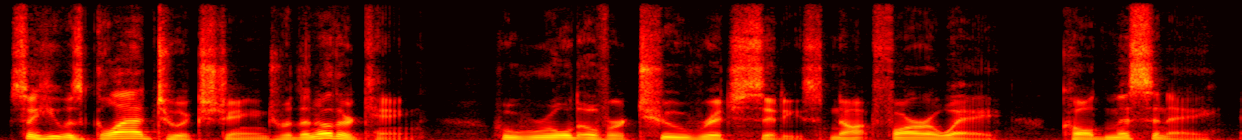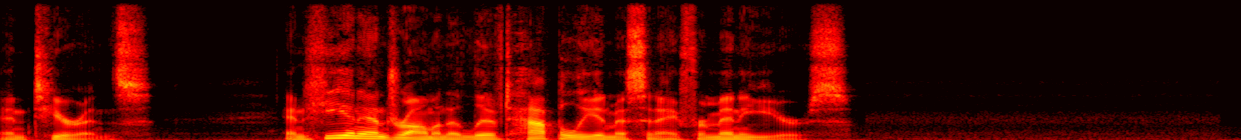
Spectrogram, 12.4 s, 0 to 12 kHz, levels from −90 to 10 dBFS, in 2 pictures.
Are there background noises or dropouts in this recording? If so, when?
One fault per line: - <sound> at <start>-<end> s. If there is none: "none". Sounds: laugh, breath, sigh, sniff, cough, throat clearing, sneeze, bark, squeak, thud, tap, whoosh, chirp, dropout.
none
